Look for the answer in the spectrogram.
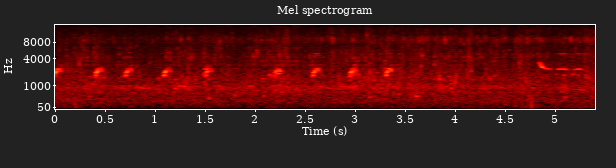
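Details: Grey wagtail (Motacilla cinerea) in Greece giving a run of short, sharp chirps about three per second, then a slightly longer slurred note, over a steady rushing background hiss.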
